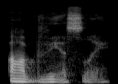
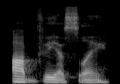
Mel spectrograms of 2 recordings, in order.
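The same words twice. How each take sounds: First: Slow, low and softer, full of disdain; disgusted Snape drawl. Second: Slow, low, disdainful drawl; Snape-like disdain. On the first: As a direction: drip contempt onto every syllable. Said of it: "flipping through my passport with disgust". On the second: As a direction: sneer it like a bored professor. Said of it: "she sounded exactly like Snape". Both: Retold or imitated.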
